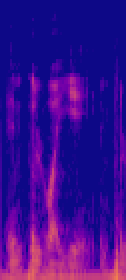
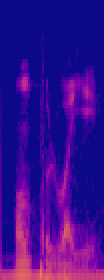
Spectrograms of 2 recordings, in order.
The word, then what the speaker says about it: employee: بتنطق كده employee، دي كلمة اساسا فرنسية ودخلت للغة الانجليزية فبنطقها بنفس النطق الفرنساوي، اسمها employee.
